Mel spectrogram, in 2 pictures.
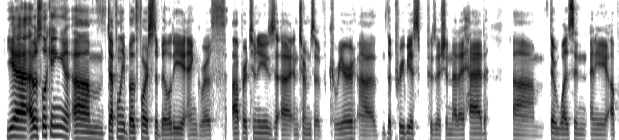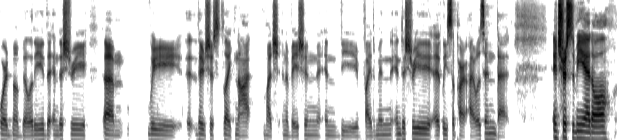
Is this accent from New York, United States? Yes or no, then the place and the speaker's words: no; Hawaii, United States; moved away; I grew up in Hawaii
